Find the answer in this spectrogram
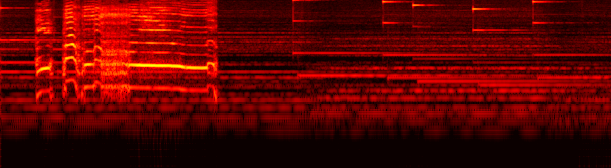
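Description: A rooster crows: two quick rising notes, then a long, harsh, drawn-out cry, followed by soft chiming music.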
